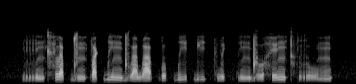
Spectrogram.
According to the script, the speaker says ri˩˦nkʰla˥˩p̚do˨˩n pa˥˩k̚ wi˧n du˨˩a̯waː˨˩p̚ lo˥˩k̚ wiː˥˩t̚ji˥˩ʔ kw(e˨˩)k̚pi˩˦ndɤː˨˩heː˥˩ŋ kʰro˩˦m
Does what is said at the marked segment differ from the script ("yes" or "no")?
no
